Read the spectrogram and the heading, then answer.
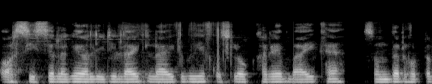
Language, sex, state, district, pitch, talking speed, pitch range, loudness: Hindi, male, Bihar, Sitamarhi, 120 Hz, 250 wpm, 120-125 Hz, -19 LUFS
